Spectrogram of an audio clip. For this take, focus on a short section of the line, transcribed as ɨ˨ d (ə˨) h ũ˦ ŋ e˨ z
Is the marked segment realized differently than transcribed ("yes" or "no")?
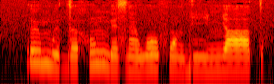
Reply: no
